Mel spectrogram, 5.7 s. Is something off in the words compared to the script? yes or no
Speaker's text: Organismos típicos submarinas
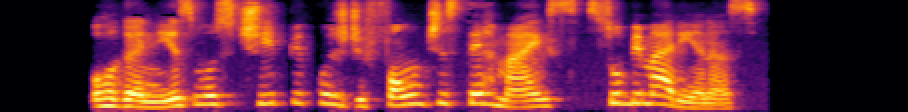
yes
